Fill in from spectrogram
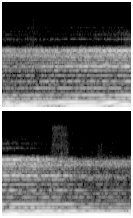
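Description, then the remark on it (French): Sustained choral voices sing a hymn in long, steady harmonic notes that blend into a wash of reverberation, as heard from the entrance of Notre-Dame cathedral, with a slightly muffled quality. “On peut se rendre compte, dans cet article avec un hymne de Perrotin à quel point c'est important quand on est à l'entrée de Notre-Dame.”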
